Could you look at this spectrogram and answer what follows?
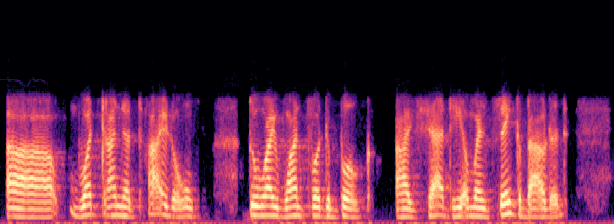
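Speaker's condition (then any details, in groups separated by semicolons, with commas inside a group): Cerebral palsy; diagnosed at 6 months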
